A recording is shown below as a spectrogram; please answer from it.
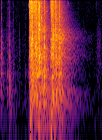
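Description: Pneumatic impact wrench hammering in one short burst about half a second in, then dying away, as it snugs up a subframe bolt.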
